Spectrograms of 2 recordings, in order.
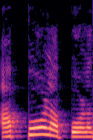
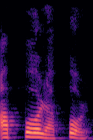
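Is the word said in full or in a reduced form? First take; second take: reduced; full. First: The middle zha sound is dropped, appol appol. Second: The middle zha sound is said, appozhappol. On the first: This is how it is usually spoken. "എന്നാണ് നമ്മൾ പറയാറുള്ളതെങ്കിലും" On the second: This is how it is written. "എഴുതുന്നത് അപ്പോഴപ്പോൾ, ഴായാണ്"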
